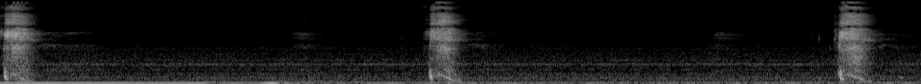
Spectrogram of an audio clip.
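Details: Sneezing fit during ragweed season, nose suddenly very sensitive after itching and teasing: three sharp sneezes about four seconds apart over steady rain noise; allergic rhinitis.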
